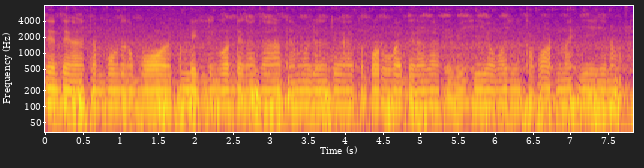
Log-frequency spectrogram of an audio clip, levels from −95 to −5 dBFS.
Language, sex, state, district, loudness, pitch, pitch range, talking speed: Chakma, male, Tripura, Unakoti, -19 LUFS, 100 Hz, 100-105 Hz, 175 wpm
